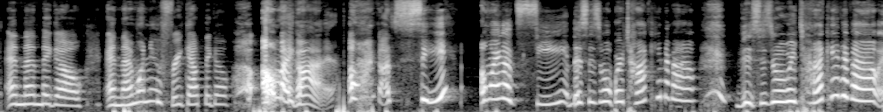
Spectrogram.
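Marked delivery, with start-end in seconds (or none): 2.6-8.8 loud, high-pitched hysterical imitation; mock horror. Imitating critics when she freaks out, mock horrified. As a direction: shriek it like a scandalized accuser. Mimicking their reaction to her freakout.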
